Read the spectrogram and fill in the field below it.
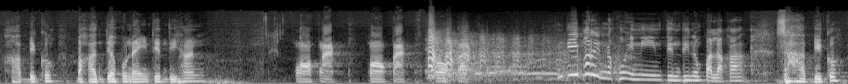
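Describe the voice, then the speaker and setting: Campy, lively stand-up comedian man. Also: on the high side, fast, noisy background. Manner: campy, animated, breaks into frog croaks and silly voices. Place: comedy bar stage.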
